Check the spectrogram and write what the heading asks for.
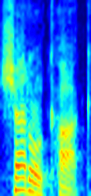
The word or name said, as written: shuttlecock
